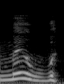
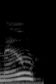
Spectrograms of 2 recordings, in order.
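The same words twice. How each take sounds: First: The moo ends with a subtle w sound. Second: A plain moo, like a cow's. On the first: The speaker calls it right. "you go moo" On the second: The speaker calls it wrong. "Instead of going moo like a cow"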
